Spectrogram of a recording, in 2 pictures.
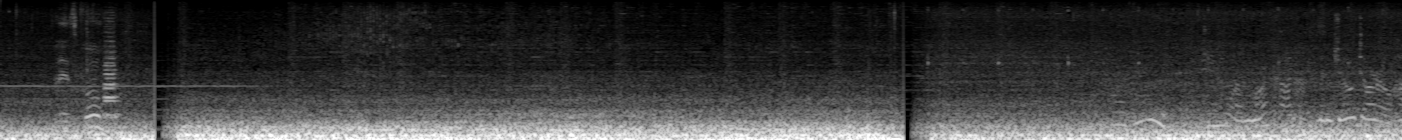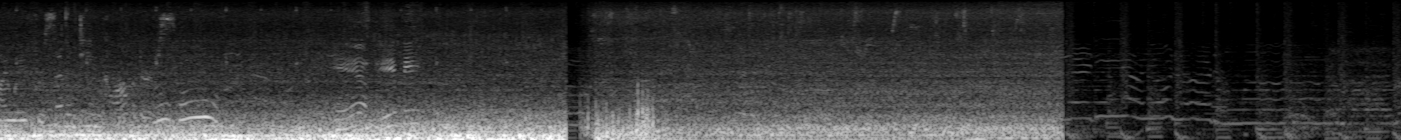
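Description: A car driving along a road, heard as a loud, low rumble of road and wind noise, cut off sharply and resuming three times. Near the end it cuts to quiet music.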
